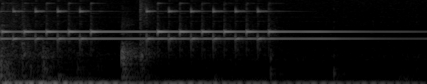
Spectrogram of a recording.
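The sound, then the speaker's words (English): An electronic phone ringtone trills in a fast, repeating pattern of high beeping tones, then cuts off after about a second and a half, leaving quiet background noise. “Excuse me, I should have turned off my phone.”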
